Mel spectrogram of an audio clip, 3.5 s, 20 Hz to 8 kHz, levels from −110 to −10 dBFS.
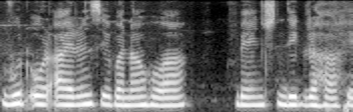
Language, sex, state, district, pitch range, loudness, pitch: Hindi, female, Arunachal Pradesh, Papum Pare, 210-230 Hz, -14 LUFS, 220 Hz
